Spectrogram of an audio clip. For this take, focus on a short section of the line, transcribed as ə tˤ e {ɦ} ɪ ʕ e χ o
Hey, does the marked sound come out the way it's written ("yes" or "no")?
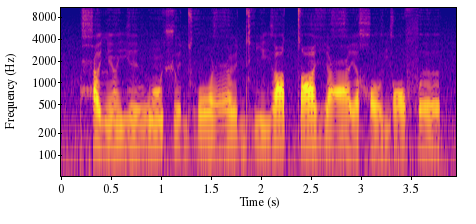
yes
